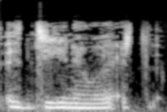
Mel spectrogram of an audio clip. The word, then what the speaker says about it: Idina: with an eye and she said it it's adena with a short eye oh okay i feel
